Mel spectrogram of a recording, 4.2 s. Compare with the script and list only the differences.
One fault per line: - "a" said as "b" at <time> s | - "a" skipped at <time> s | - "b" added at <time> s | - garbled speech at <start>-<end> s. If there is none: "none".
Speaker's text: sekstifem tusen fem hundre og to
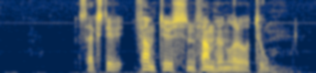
none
